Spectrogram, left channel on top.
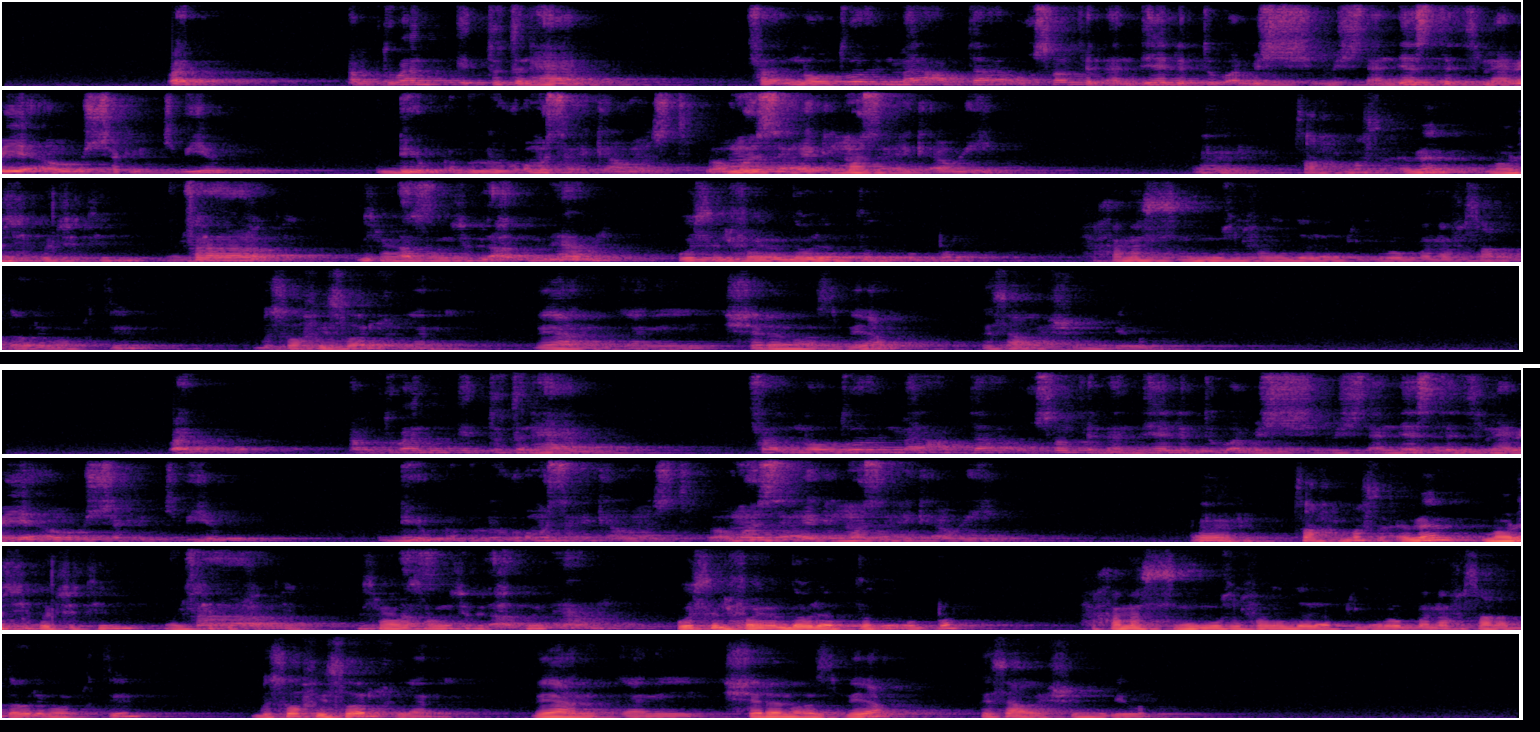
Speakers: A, on the left; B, on the right.
A: وأنت بتبقى أنت توتنهام فالموضوع الملعب ده وخصوصا في الانديه اللي بتبقى مش مش انديه استثماريه قوي بالشكل الكبير بيبقى بيبقى مزعج قوي يا اسطى بيبقى مزعج مزعج قوي
B: امم صح بص امام ماuriسيو بوتشيتينو ماuriسيو
A: ف
B: بوتشيتينو اسمع
A: للأس-
B: بس ماuriسيو بوتشيتينو
A: لا يا
B: وصل فاينل دوري ابطال اوروبا في خمس سنين وصل فاينل دوري ابطال اوروبا نافس على الدوري مرتين بصافي صرف يعني بيع يعني شراء ناقص بيع 29 مليون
